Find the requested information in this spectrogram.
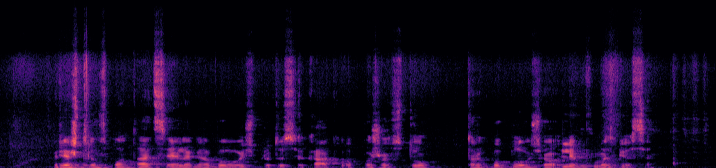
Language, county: Lithuanian, Klaipėda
